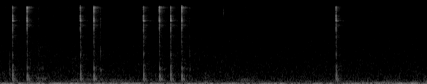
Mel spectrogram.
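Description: Scattered keystrokes on a computer keyboard as a table cell is edited. There are a few quick clicks in the first two seconds, including a rapid run of four, then a single click later on.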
